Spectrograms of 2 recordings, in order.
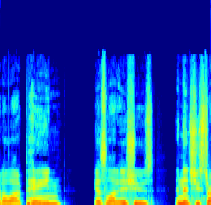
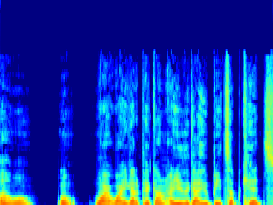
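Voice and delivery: imitated soft, quiet speaking. Retelling how Mike confronts someone: imitating someone speaking softly. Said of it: "Some A S M R for you".

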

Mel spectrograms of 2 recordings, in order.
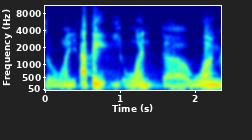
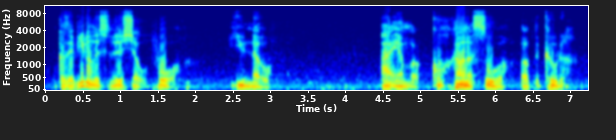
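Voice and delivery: put-on creepy voice, louder; 3 dB louder than usual. Show host addressing listeners, in a put-on creepy voice. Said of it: "in your creepy voice again".

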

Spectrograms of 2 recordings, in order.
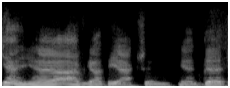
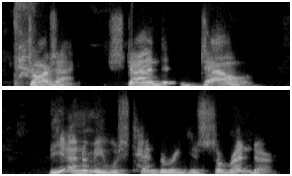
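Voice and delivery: loud, raised shout; 4 semitones higher, 6 dB louder than usual. In a tabletop game, the character steps between an ally and an elf, shouting. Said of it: "just shout".

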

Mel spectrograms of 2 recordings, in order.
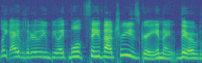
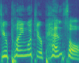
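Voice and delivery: put-on scream, higher pitch; 4 semitones higher, 3 dB louder than usual. Retelling what a French teacher said in class: imitating teacher screaming. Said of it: "She's screaming at me in the middle".

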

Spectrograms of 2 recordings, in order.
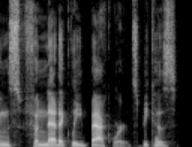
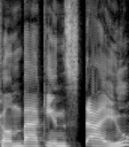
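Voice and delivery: put-on backwards-speech voice, higher pitch; 6 semitones higher, 4 dB louder than usual. Recounting a scene line by line: Man from Another Place voice. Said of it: "I love your impression of this voice".

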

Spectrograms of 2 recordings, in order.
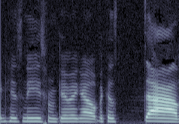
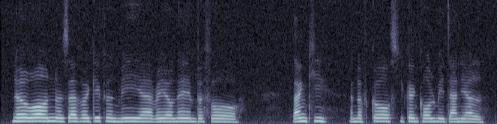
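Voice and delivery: acted, put-on French accent. Reading a story aloud, voicing the character Daniel in a French accent. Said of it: "if we're doing Daniel in a French on".

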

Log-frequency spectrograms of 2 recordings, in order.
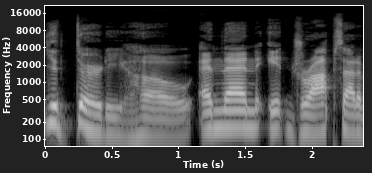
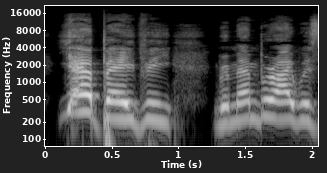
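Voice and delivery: put-on voice, high pitched, loud, drawn out; 9 semitones higher, 7 dB louder than usual. Showing how he'll give you a character's voice every once in a while, Austin Powers impression. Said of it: "he'll give you an Austin Powers".

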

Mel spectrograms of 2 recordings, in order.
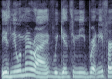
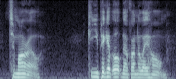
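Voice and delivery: put-on super serious voice, lower pitch; 4 semitones lower than usual. Retelling how Chris takes Lauren aside: imitating Chris, super serious. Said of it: "be super serious".

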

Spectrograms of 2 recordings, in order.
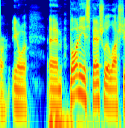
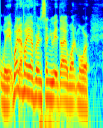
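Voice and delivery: mock outraged, offended, indignant outburst; 4 semitones higher than usual. Retelling a scene where a character freaks out: imitating someone freaking out. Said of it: "she freaks out and says".

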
